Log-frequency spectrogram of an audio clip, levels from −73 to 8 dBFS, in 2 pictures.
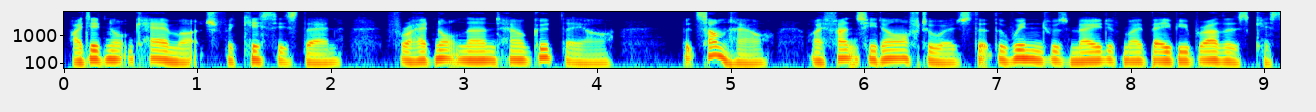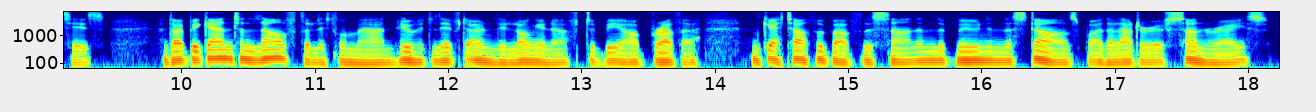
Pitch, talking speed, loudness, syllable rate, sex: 125 Hz, 225 wpm, -19 LUFS, 5.4 syllables/s, male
